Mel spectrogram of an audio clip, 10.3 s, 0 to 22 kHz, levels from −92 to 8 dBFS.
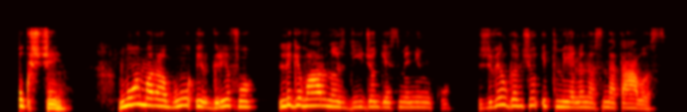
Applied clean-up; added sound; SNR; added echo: neural mask model DeepFilterNet 3.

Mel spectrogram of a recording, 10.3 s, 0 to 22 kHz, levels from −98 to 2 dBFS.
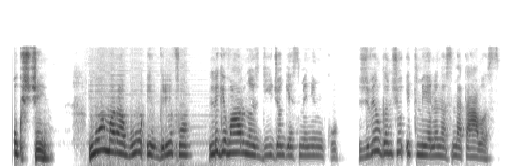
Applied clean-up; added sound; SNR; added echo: neural separator model SepFormer DNS4.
